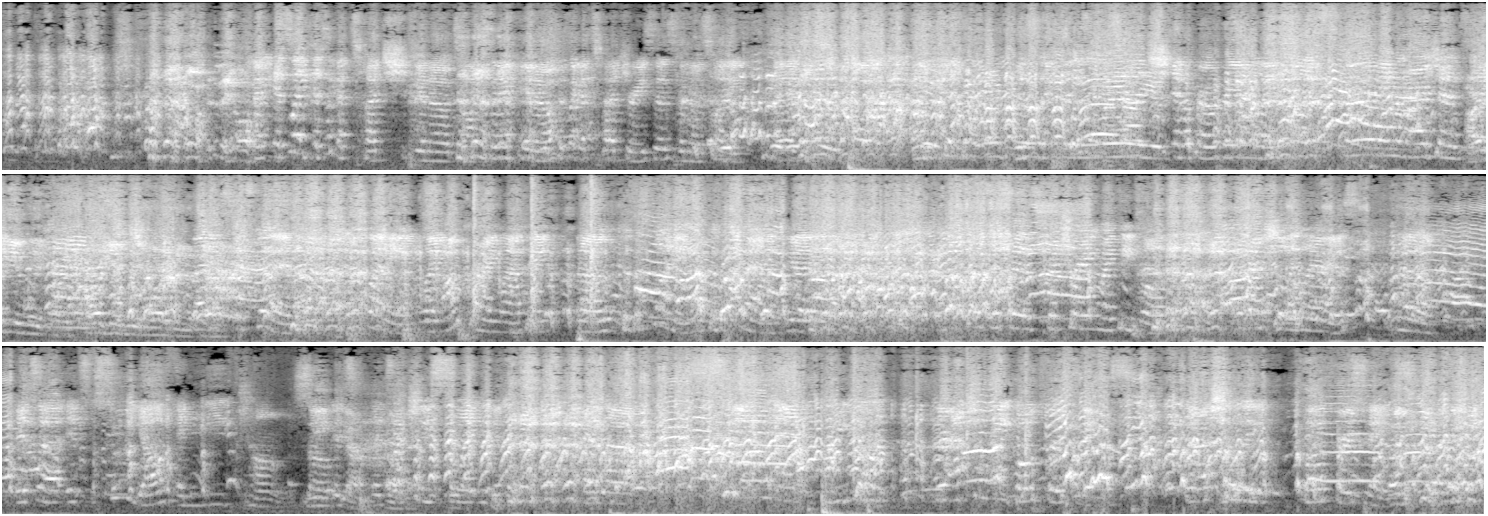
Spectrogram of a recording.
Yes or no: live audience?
yes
